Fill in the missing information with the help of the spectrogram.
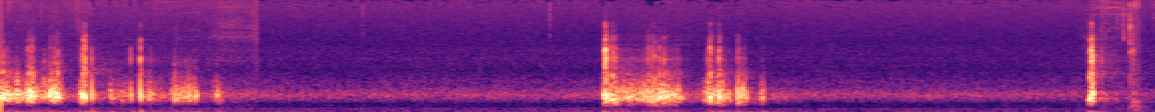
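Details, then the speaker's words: Doppler probe over the radial artery below a properly applied Rapid Tourniquet gives only scraping and handling noise, no arterial whoosh; arm pale; absent Doppler arterial signal, blood flow occluded. "we don't have anything coming up on doppler so that tells me this has cut off arterial blood flow so this tourniquet gets a go"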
